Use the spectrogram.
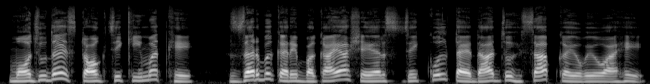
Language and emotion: Sindhi, neutral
